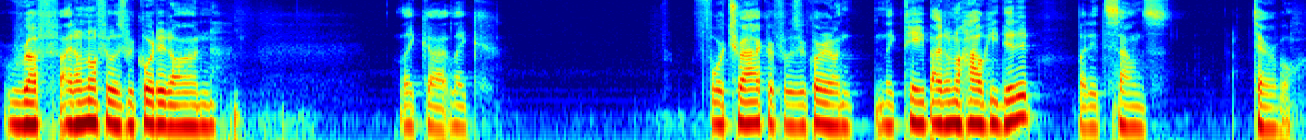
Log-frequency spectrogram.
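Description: A man co-hosting a casual music podcast, talking in a relaxed, informal way. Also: mid-range voice, measured pace, pauses often. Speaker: podcast co-host. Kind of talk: casual chat about albums.

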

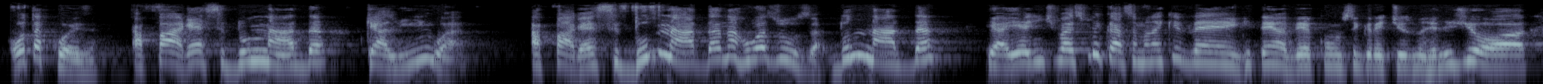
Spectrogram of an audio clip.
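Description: A man with a fairly high, husky voice co-hosts a casual discussion about theology. He talks emphatically and keeps hammering his points through repetition. The recording sounds a little dull and lo-fi. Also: moderate pace. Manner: animated, emphatic, repeats points. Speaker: podcast co-host.

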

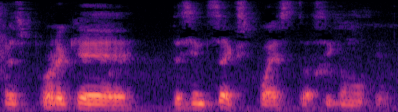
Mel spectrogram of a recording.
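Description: A young man with a Mexican accent, talking in a relaxed, slangy casual chat. His voice is mellow and dark, with a husky edge. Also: lowish voice, a little slow, rough recording. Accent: Mexican Spanish. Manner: laid-back, slangy.

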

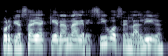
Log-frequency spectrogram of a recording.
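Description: A young Mexican man, with a Mexican Spanish accent, tells a long, rambling story in a relaxed chat, imitating the voices of the people in it. His voice is a little high and fast, with slight background noise behind him.

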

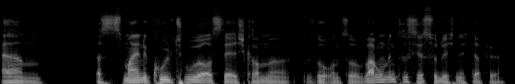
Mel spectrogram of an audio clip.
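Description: A young Russian-speaking podcast co-host keeps up a casual, rambling, opinionated chat on a live stream from a small room, frequently restarting and correcting himself. His low-pitched, dark voice moves at a moderate pace, with clean studio sound and no echo.

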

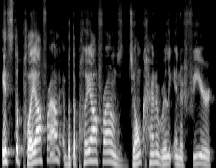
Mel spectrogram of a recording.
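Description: A man's voice: fairly high pitch, unhurried. A man co-hosting a casual sports podcast, rambling and hedging as he talks. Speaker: podcast co-host.

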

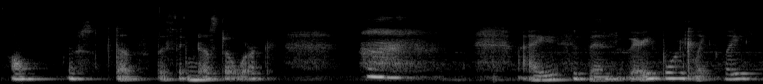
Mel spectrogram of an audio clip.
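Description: A woman voicing a weary captive young woman whose plant powers have been numbed, talking in a hushed, sighing, drifting way. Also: on the high side, slight background noise. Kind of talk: whispered audio-log roleplay. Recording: roomy echo.

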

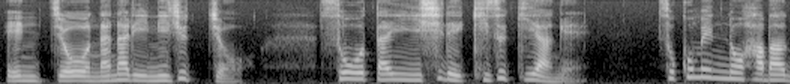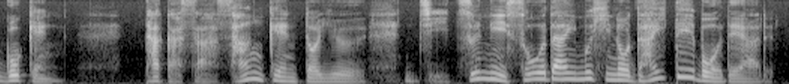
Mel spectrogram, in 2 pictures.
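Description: A woman narrating a period novel as an audiobook in a calm, measured way. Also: fairly low pitch, no room sound, studio quality.

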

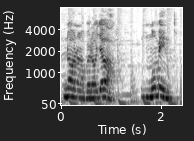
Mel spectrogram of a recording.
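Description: Venezuelan woman co-host, lively and teasing, high voice, soft music bed. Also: normal speed. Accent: Venezuelan Spanish. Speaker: podcast co-host. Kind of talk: casual chat. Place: living in Chile.

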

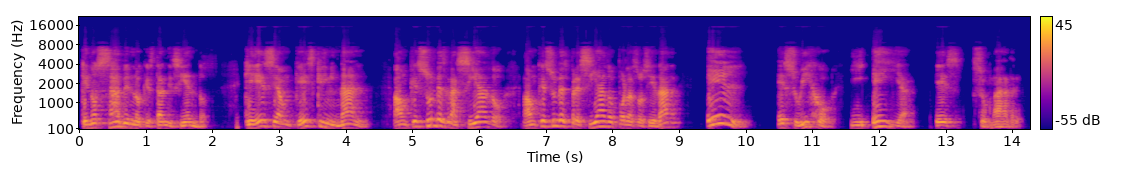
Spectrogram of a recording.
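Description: A man preaching a sermon in slow, emotive storytelling that rises into dramatic peaks. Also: mid-range voice, very animated. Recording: echoey, dull lo-fi room.

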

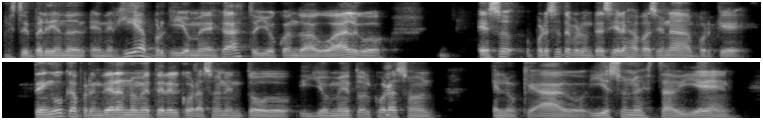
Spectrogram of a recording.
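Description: A man's voice: lowish voice, fast talker. A young man hosting an interview, talking at length in a reflective, self-critical way. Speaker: interview host. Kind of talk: casual interview chat.

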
